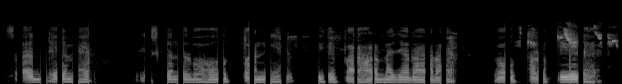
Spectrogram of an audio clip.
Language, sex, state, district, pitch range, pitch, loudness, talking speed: Hindi, male, Jharkhand, Jamtara, 110-120 Hz, 115 Hz, -35 LUFS, 75 wpm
